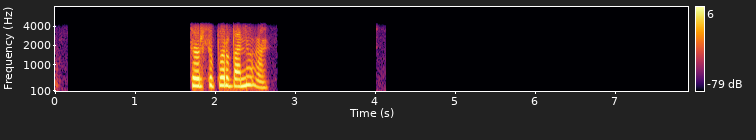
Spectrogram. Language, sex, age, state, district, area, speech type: Santali, female, 18-30, West Bengal, Jhargram, rural, conversation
